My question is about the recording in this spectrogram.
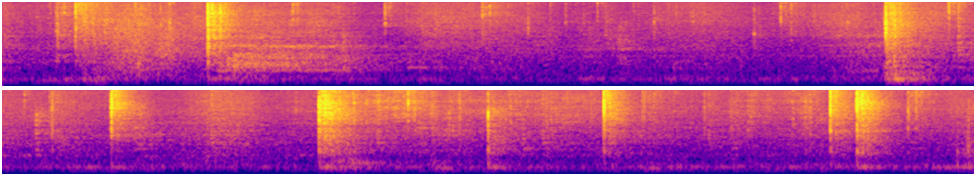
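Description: Wood fire crackling in a small wood stove, with irregular sharp pops and snaps over a faint hiss, the fire now burning well.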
